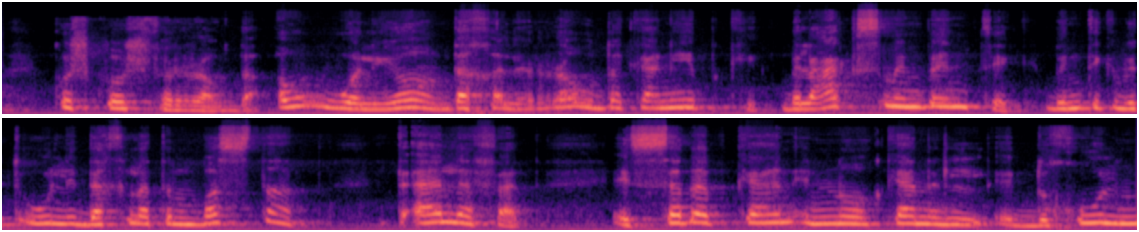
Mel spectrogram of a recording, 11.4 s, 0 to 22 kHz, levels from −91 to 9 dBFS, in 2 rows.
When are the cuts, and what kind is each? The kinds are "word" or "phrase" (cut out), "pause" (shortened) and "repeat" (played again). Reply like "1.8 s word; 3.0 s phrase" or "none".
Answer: 3.9 s pause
